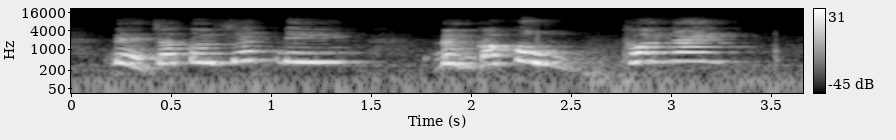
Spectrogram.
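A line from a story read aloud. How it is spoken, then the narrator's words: Wailing sobs. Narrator (Vietnamese): gào khóc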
